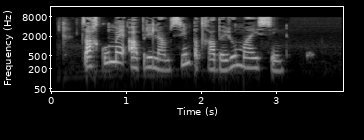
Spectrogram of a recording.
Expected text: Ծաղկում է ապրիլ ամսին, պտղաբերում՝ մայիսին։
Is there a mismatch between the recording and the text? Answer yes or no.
no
